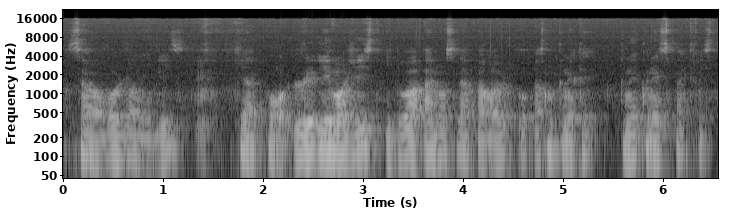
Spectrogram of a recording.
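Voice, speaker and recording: A man in his thirties from French Guiana, speaking in a fairly low voice. He answers calmly, halting often with fillers as he thinks. The recording sounds roomy, with faint noise underneath. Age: 30s. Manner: calm, halting, with many pauses and fillers. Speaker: interview guest. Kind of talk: casual interview.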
